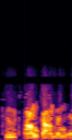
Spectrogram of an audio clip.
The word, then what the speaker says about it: Tutankhamun: So, King Tut, Tutankhamun, is 3 syllables, Tutankhamun, and the Ankh in the middle, meaning everlasting life.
